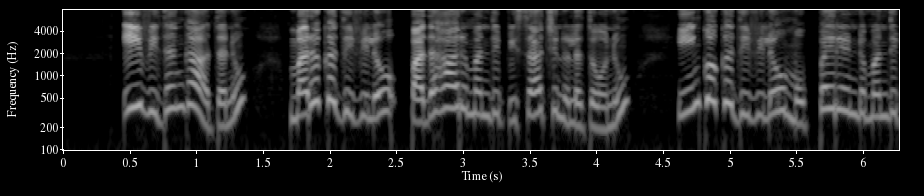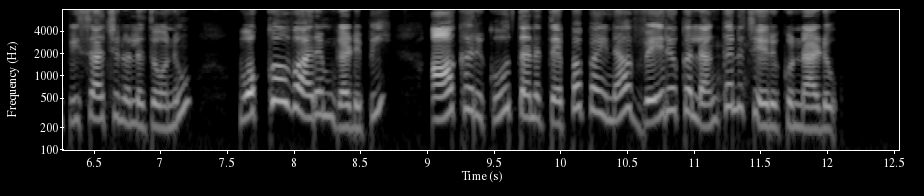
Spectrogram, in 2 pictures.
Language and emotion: Telugu, neutral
